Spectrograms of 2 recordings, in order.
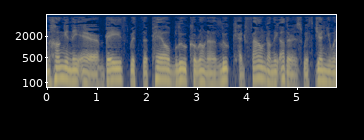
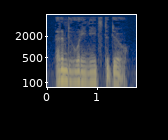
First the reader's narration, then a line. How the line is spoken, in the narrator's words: Han whispered to the young man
